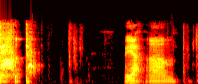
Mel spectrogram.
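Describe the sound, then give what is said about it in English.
Two sharp coughs at the start, followed after a pause by a harsh, drawn-out throat clearing, with faint clicking in the quiet gaps between. “Sorry, just putting this in and I have a cough.”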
